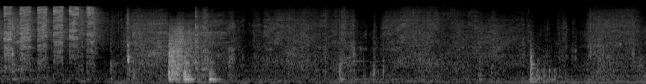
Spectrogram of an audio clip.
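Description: Short bursts of aerosol cleaner sprayed onto a new brake rotor in the first two seconds. Then a shop towel rubs steadily over the rotor's metal face and hub, wiping off the factory anti-rust coating.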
